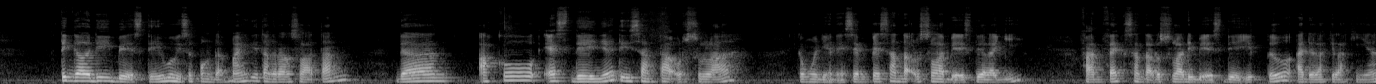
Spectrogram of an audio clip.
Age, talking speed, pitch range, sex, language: 20-39, 130 wpm, 115-160 Hz, male, Indonesian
